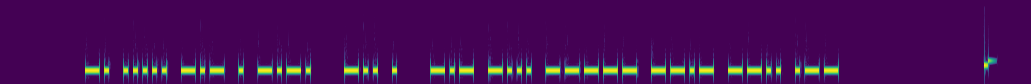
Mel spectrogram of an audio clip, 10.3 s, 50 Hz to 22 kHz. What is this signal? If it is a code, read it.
Morse code, heard as a keyed tone, about 25 wpm, 700 Hz. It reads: N5KEC DE KB0QZW
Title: USA Callsign DE Callsign 25wpm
